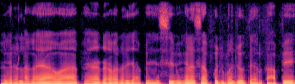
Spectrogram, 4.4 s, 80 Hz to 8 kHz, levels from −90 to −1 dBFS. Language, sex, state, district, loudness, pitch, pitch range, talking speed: Hindi, male, Chhattisgarh, Kabirdham, -15 LUFS, 110 Hz, 110-115 Hz, 285 wpm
